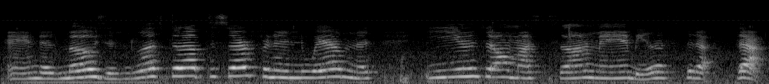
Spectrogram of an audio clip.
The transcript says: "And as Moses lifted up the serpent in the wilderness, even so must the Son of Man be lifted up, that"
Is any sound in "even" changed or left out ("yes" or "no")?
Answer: yes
